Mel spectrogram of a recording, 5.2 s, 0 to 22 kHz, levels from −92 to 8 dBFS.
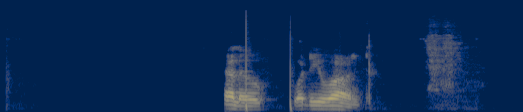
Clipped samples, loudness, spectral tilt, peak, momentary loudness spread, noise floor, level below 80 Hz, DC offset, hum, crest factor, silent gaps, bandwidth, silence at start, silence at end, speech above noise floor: under 0.1%; -31 LUFS; -6 dB/octave; -14 dBFS; 21 LU; under -90 dBFS; -78 dBFS; under 0.1%; none; 20 dB; none; 12.5 kHz; 2.25 s; 0.7 s; over 61 dB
